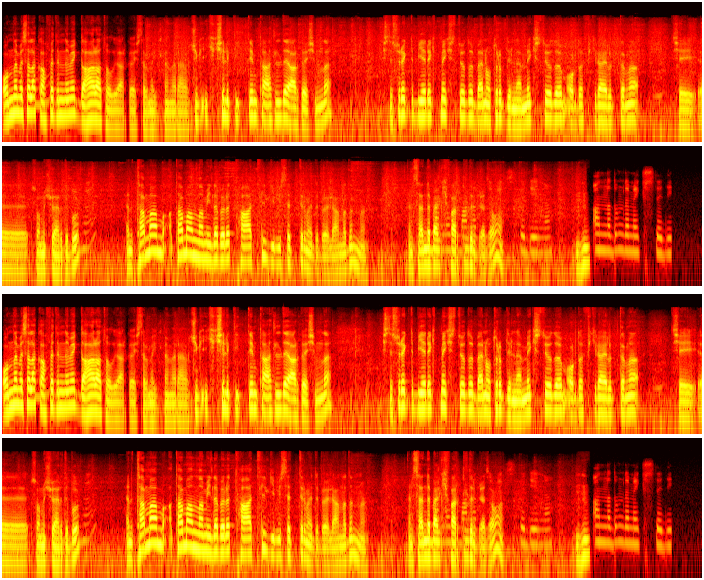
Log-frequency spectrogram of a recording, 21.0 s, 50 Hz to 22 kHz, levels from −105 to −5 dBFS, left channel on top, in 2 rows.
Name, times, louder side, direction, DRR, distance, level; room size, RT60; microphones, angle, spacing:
voice 1, 0.0-5.4 5.7-9.6 10.0-11.7 12.4-16.0 16.6-18.0 19.1-19.3, right 1 dB, 15° right, 0.6 m, -29 dB
sound 1, 2.1-19.3, left 3 dB, 35° left, 1.7 m, -50 dB
voice 2, 11.5-11.9 17.0-18.8 19.4-20.5, left 1 dB, 15° left, 1.9 m, -45 dB
head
